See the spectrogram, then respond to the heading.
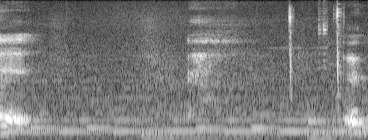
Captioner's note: sigh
